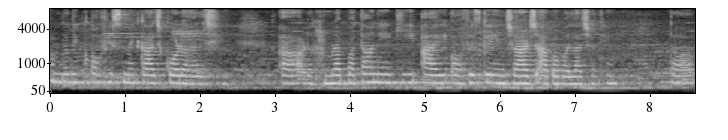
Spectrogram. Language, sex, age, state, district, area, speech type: Maithili, female, 18-30, Bihar, Sitamarhi, urban, spontaneous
